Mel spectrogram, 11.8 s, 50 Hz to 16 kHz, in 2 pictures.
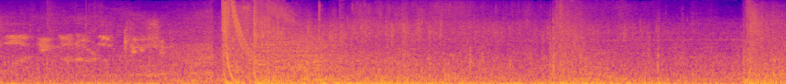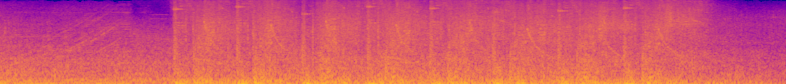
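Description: Heavy weapon fire from a Geth cannon in the video game Mass Effect 2, loud booming blasts and sharp bursts recurring through a dense battle din, with a synthetic warning voice speaking over it.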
